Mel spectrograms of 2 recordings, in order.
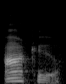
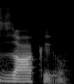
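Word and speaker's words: Xaku: nice yeah hot friend if it is zaku it's Aku it's x a kuu it is pronounced zaku I'm not a huge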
